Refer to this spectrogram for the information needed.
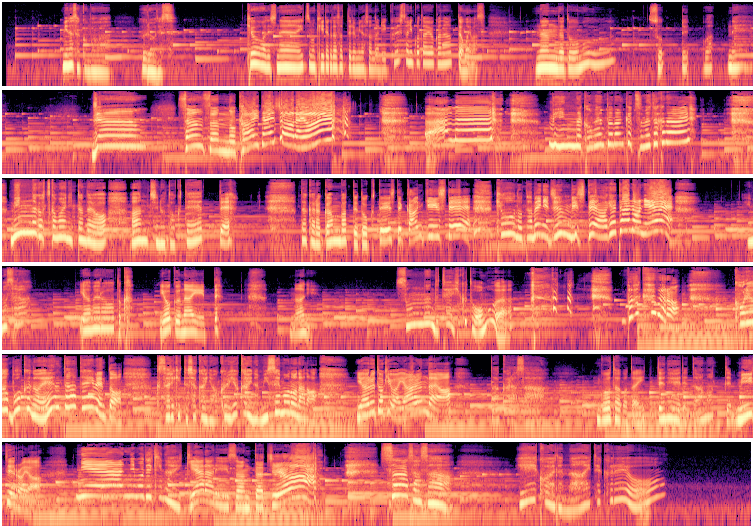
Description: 【一人声劇】配信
